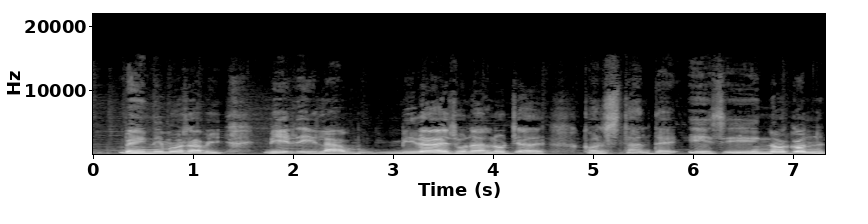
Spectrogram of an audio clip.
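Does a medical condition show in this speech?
Yes: cerebral palsy; mild, lesser degree of disability.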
